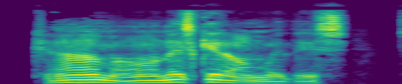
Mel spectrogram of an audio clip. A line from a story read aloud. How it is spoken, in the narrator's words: Sparks muttered, anxious to get away from the audience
